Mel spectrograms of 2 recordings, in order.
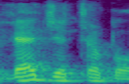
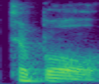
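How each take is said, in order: First: Every syllable is pronounced fully. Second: A vowel is dropped, shortening the word. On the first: The speaker calls it wrong. "Non-English speakers, they say vegetable" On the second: The speaker calls it right. "People say veg vegetable"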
